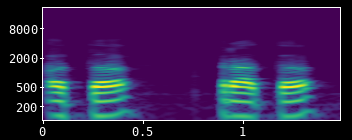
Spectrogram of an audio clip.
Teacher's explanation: विसर्ग जिसका उच्चारण कंठ से ह के समान होता है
